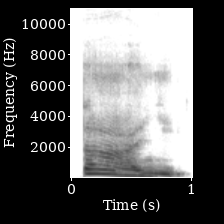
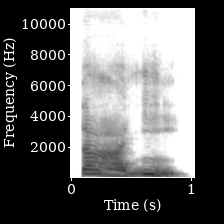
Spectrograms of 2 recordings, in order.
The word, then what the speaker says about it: 大意: And this word, when we read it, 大意, it means careless. But when we read it, 大意, it means rough idea.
